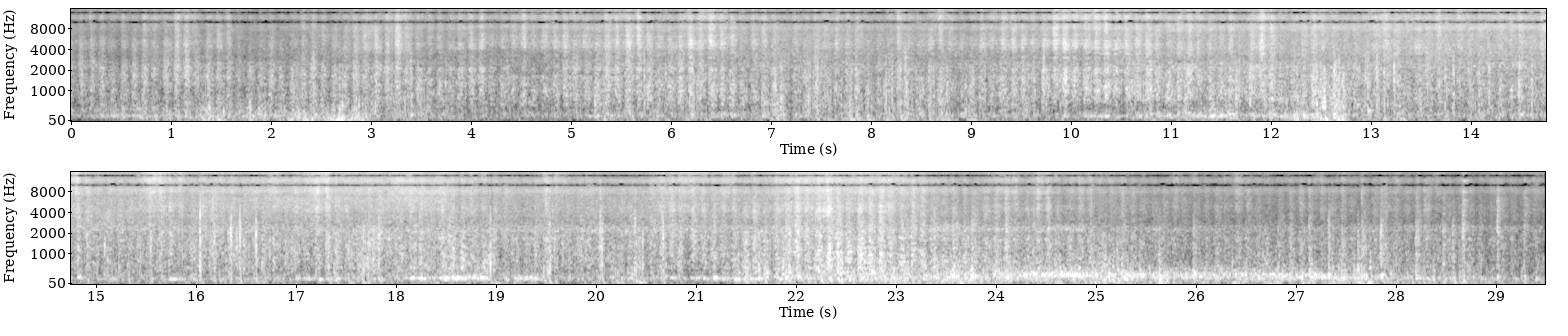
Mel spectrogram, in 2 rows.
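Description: Lancashire & Yorkshire Railway Class 25 0-6-0 steam locomotive 52044 hauling a heavy train, heard from the coach just behind it: continuous running rumble and wheel-on-rail clatter that swells and eases.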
